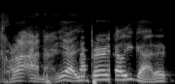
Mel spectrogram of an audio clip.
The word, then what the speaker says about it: Raanan: It's actually Raanan. Yeah, you got to have you got to be able to make a guttural sound to correctly pronounce my name. I can't do it. It's like Raanan.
